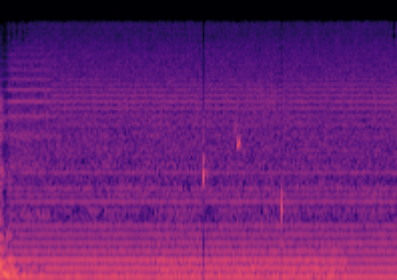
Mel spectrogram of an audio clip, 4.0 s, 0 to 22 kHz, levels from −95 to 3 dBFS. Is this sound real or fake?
real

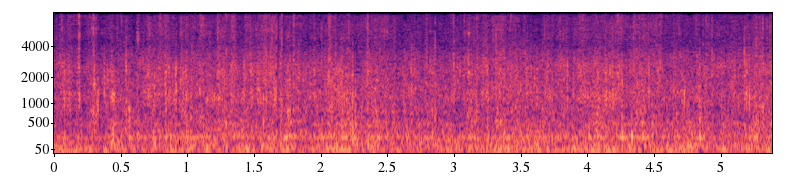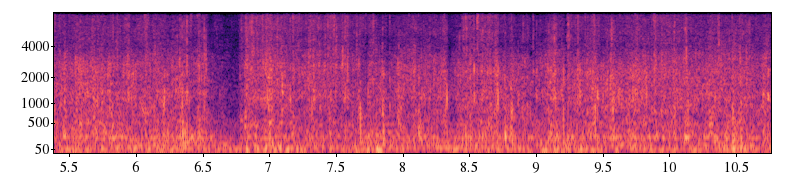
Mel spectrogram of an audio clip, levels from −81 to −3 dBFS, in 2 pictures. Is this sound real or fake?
real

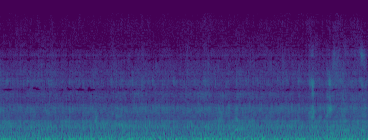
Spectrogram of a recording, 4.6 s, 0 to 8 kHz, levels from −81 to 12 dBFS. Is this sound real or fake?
fake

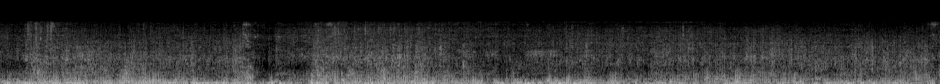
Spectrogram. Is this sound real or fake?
fake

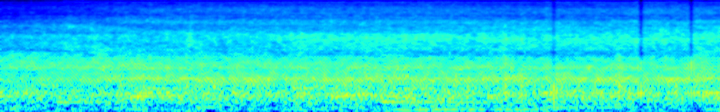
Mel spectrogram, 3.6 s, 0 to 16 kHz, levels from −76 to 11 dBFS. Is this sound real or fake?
fake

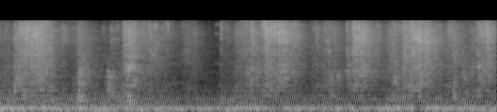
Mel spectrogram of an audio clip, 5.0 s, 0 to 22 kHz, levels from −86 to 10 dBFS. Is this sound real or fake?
fake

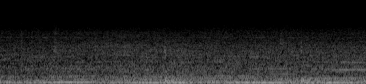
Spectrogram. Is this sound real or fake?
real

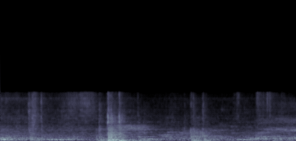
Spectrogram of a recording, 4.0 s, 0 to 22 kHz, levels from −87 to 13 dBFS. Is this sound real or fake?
fake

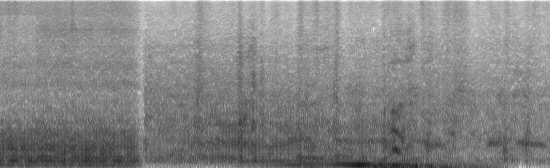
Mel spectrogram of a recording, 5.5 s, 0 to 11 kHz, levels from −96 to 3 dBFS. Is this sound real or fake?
fake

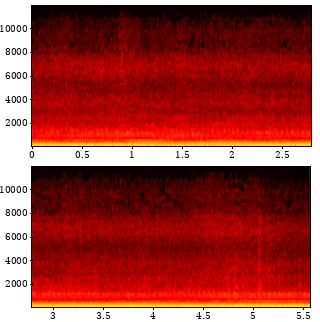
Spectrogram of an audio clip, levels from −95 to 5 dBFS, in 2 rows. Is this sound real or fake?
fake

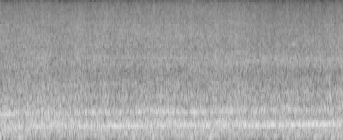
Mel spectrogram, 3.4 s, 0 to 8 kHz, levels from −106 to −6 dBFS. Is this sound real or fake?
real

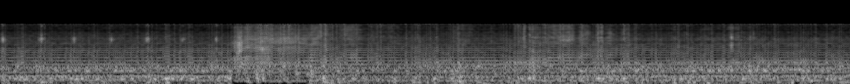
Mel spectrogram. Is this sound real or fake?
fake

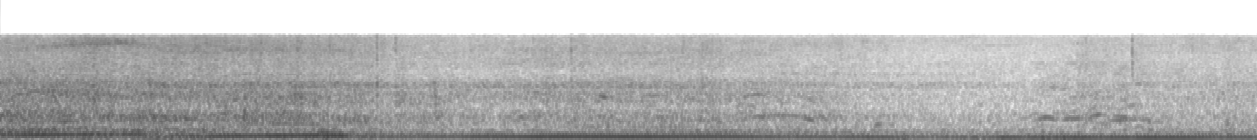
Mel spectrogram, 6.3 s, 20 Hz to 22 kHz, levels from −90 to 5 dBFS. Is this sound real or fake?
real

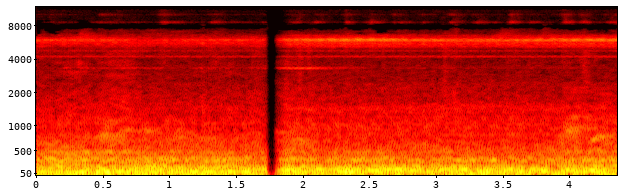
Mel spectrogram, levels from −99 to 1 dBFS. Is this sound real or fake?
fake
